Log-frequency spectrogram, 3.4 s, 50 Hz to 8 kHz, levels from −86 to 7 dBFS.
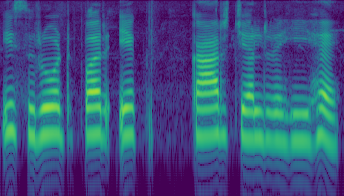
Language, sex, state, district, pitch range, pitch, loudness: Hindi, female, Jharkhand, Palamu, 225-250 Hz, 240 Hz, -16 LUFS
